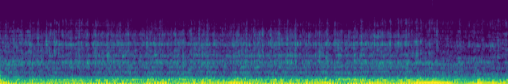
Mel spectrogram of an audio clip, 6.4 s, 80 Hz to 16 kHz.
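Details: Chevrolet Camaro third-gen with 305 TPI V8, previously crank-no-start, now starting and running with injectors reconnected: low, steady idle with slight pitch wobble, no misses or stumbling; normal idle.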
